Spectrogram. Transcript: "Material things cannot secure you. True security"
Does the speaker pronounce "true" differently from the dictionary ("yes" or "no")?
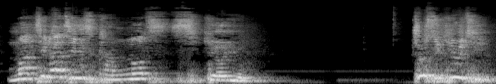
no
